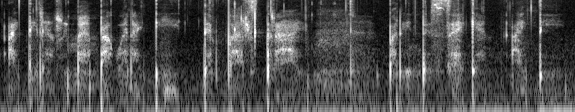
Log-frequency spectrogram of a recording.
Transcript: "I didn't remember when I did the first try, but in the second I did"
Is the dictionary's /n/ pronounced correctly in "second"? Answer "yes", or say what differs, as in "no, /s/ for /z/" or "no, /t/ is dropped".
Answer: yes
